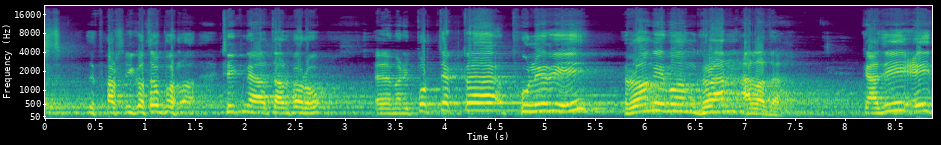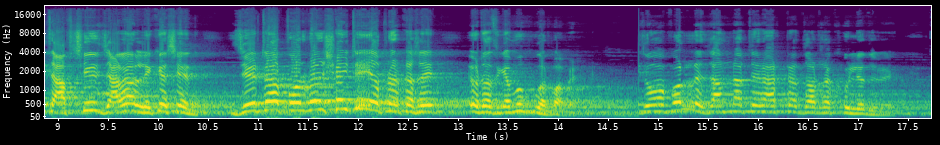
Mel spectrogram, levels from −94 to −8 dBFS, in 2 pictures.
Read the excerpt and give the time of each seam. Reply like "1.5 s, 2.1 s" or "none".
14.8 s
